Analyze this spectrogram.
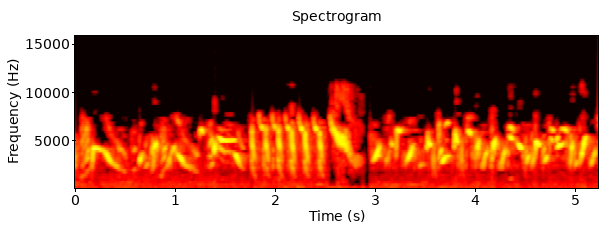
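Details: European goldfinch singing in the prized sitsita and bitbita styles. A fast, bright twittering of high slurred notes broken by a burst of rapid clicking trills, then more liquid, tinkling twitters.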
